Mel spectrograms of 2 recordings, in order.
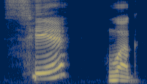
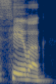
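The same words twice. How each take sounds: First: सेवक split as से, pause, वक; very slow सेवक with a stretched से; sounded-out word. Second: Said in the usual way. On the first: Shown as a demonstration. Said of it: "इस तरीके से शब्द का उच्चारण करोगे". (सेवक को से... वक तोड़कर बोलना) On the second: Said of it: "शब्द का उच्चारण सही से सुनना है".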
